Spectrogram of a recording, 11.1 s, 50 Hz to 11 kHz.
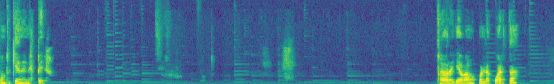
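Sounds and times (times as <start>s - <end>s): faint plucked guitar music: 0.0s - 11.0s.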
